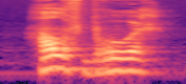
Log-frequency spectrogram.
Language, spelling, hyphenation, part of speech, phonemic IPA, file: Dutch, halfbroer, half‧broer, noun, /ˈɦɑlf.brur/, Nl-halfbroer.ogg
- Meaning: half brother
